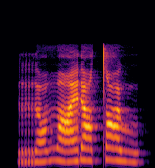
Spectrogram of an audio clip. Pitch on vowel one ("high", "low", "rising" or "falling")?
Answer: rising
